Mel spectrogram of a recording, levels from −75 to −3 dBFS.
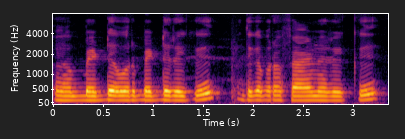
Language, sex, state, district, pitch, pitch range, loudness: Tamil, male, Tamil Nadu, Kanyakumari, 145 Hz, 140-150 Hz, -16 LUFS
